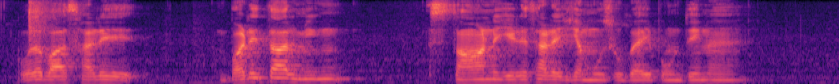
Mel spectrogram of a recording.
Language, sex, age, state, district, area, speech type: Dogri, male, 30-45, Jammu and Kashmir, Reasi, rural, spontaneous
